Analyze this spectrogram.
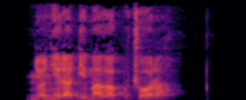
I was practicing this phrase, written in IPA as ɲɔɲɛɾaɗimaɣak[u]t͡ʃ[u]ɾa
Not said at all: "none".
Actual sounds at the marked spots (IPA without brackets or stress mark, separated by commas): u, ɔ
